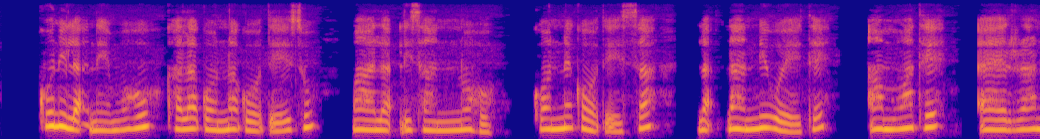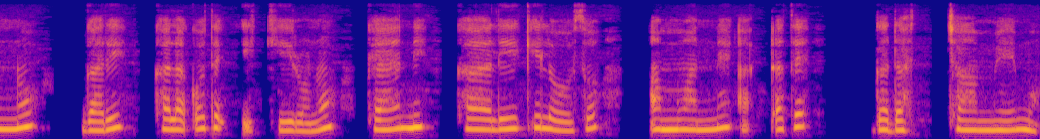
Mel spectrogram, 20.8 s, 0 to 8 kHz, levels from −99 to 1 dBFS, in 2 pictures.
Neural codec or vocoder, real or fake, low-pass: none; real; 7.2 kHz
